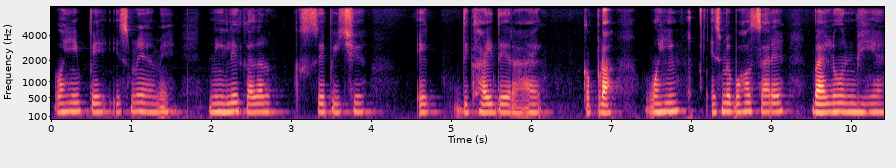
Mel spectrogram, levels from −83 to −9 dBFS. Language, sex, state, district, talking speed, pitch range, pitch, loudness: Hindi, female, Bihar, Araria, 120 wpm, 170-180 Hz, 180 Hz, -24 LUFS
